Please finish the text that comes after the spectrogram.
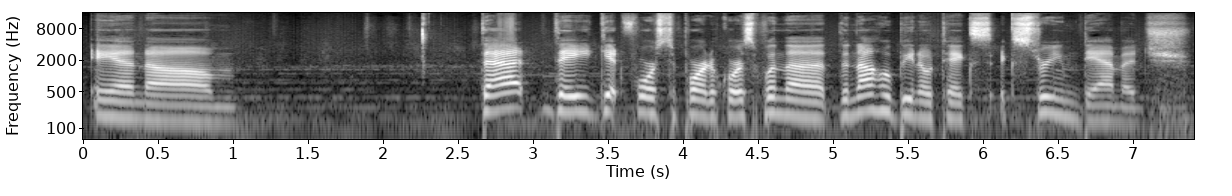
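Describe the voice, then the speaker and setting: A woman's voice: on the low side, slow pace, fairly bright tone, faint music behind. A woman hosting casual, unscripted game commentary, musing and thinking aloud in a hesitant way. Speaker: video host exploring game cutscenes.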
